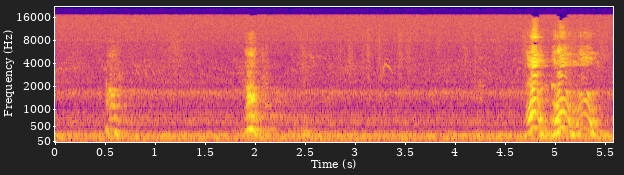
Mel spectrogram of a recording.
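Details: At Puppy Hill on 18 November 2018, Great Dane puppies let out scattered single yaps, then a quick cluster of higher, overlapping barks near the end, against a continuous low rumble.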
